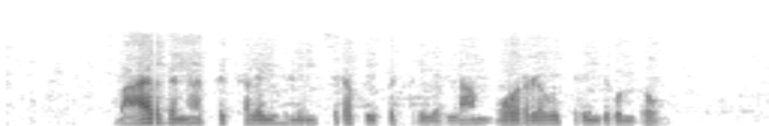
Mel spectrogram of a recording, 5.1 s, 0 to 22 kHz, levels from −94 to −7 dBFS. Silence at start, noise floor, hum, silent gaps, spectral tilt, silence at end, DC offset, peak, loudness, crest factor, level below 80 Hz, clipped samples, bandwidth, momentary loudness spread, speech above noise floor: 0.75 s; -81 dBFS; none; none; -6 dB/octave; 0.7 s; under 0.1%; -26 dBFS; -52 LUFS; 26 dB; -82 dBFS; under 0.1%; 8.8 kHz; 13 LU; 29 dB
